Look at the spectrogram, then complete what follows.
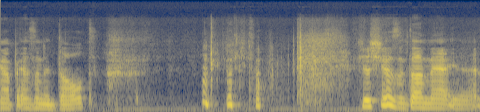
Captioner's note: laughs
